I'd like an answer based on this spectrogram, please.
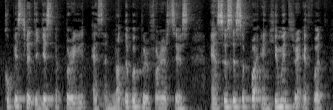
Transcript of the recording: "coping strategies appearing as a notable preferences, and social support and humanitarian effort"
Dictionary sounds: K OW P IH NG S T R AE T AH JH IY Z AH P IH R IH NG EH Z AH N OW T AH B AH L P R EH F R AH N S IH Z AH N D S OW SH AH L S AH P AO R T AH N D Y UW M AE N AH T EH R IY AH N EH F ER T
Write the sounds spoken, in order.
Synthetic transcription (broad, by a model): K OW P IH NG S T R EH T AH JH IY S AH P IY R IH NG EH S AH N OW T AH B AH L P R F R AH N S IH S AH N S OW S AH S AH P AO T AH N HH Y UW M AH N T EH R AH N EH F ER T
